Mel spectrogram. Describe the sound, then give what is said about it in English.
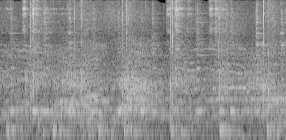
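Thousands of protesters on the cobblestone streets outside the governor's mansion in San Juan chant loudly in unison, shouting "Resign, Ricky, resign" again and again in a steady, pulsing rhythm with a dense roar of voices underneath. “The protests began peacefully with thousands of demonstrators flooding the cobblestone streets outside the governor's mansion.”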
